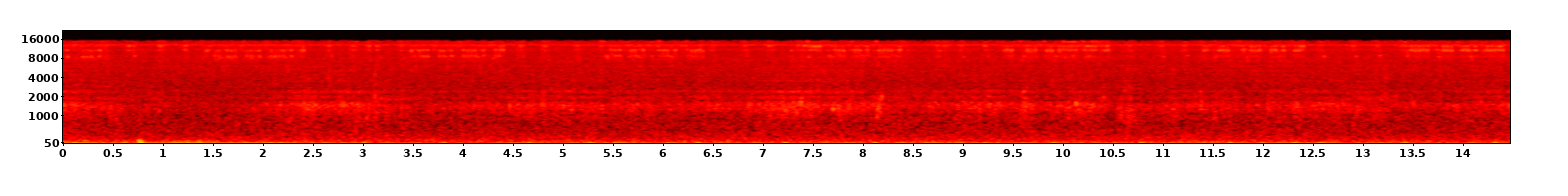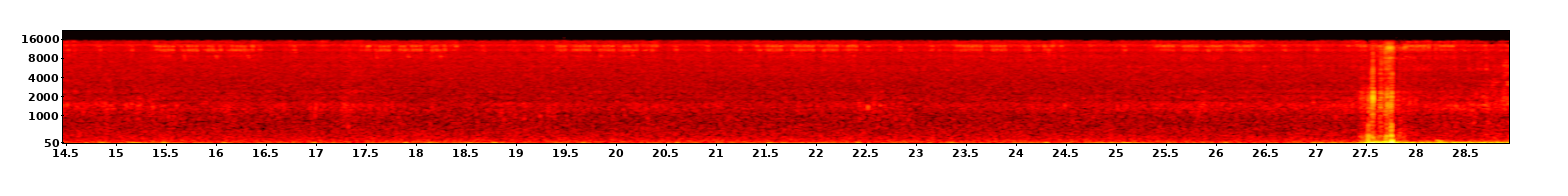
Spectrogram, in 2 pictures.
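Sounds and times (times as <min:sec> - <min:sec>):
wind rumble on microphone: 0:00.0 - 0:03.4, 0:14.1 - 0:16.2, 0:27.0 - 0:28.9
small waves lapping: 0:00.0 - 0:28.9.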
